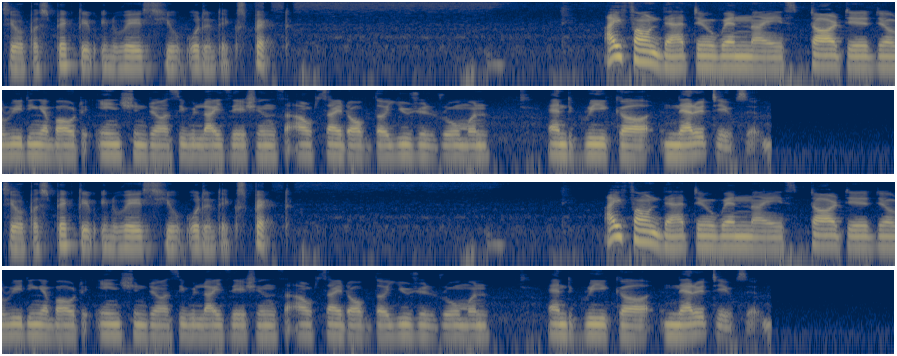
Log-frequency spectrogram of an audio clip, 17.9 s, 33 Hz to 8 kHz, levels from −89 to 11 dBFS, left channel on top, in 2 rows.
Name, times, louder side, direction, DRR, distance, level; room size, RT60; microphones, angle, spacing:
voice 1, 0.0-2.7 4.9-5.0, equal, 5° right, 0.7 m, -31 dB
voice 2, 6.0-13.8 14.4-16.6, left 3 dB, 30° left, 0.8 m, -26 dB
head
